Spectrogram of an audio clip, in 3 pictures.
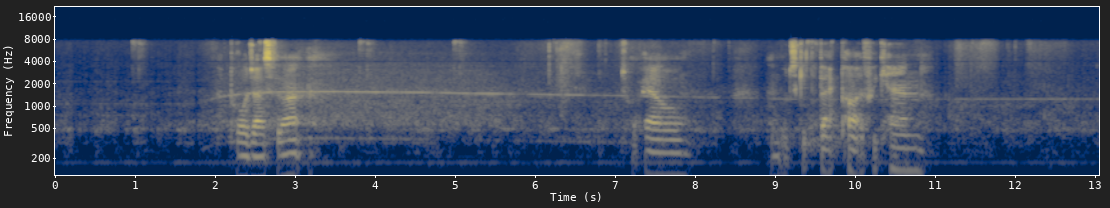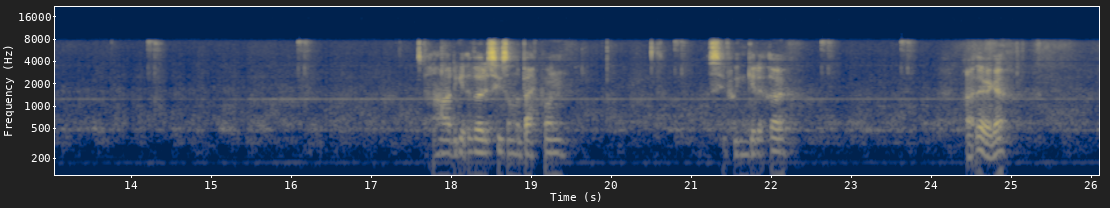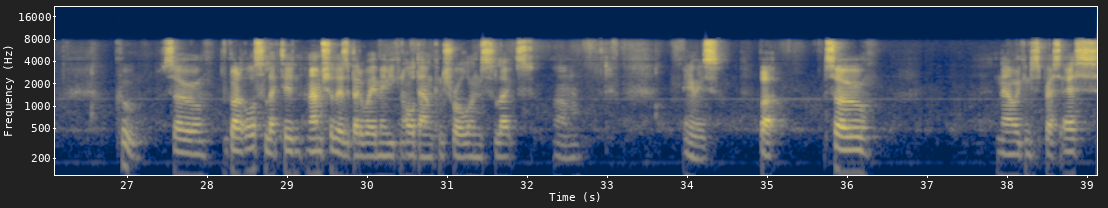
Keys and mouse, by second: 2.2-7.3 right drag, 7.9 ctrl+l, 10.5-11.7 right drag, 13.0 ctrl+l, 15.3 right click, 18.4-19.5 middle drag, 19.6 middle click, 21.9-23.0 drag, 23.8-26.0 drag, 26.0 ctrl+l, 28.4-31.2 middle drag, 32.1-33.8 middle drag, 34.3-36.0 middle drag.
